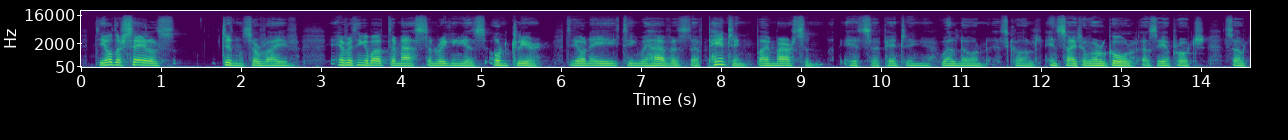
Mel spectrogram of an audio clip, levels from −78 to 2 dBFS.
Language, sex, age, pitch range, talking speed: English, male, 60-79, 135-160 Hz, 155 wpm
